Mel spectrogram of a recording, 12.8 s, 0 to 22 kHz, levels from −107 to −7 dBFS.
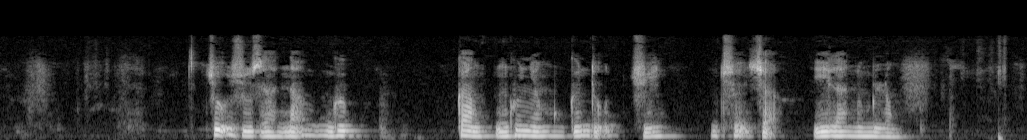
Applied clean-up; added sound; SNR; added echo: none; none; none; none.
